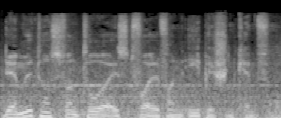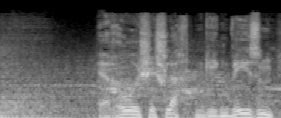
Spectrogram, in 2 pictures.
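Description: Deep-voiced male documentary narrator. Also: very animated, measured pace. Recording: loud music under the voice. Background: loud background music.

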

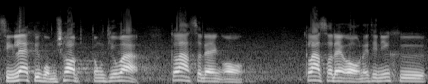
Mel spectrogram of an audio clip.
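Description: Earnest young man, quick polite speech. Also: fairly high pitch, slight background noise. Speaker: guest singer and workshop mentor. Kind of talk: presenter-style address to camera. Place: outdoors by a school building, then indoors at a music school.

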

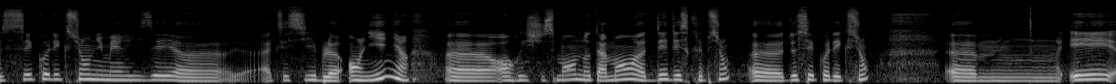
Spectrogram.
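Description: A middle-aged woman moderating a conference panel into a handheld mic, speaking haltingly with many fillers. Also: medium pitch, dark tone. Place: large conference stage indoors.

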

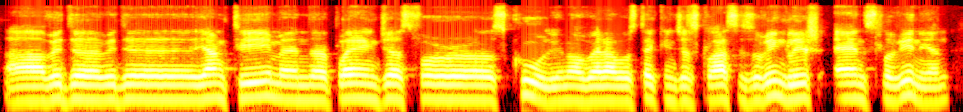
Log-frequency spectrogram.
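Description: A man in his thirties with a Czech accent talks haltingly, stopping and restarting his sentences. His voice is smooth and clean, recorded close and dry on a laptop mic at home. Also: fairly high pitch, flat delivery, dark tone, no echo. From Czech Republic. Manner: halting, many "uh" pauses and restarts. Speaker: guest basketball player. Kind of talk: casual interview answers. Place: indoor room at home. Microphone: video call laptop mic.

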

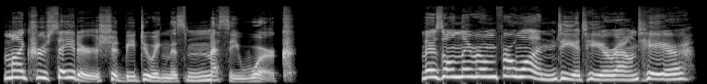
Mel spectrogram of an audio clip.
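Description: A vain young goddess from a video game, high-pitched and very slow, savoring her condescension. Her pompous, theatrical delivery swings widely in pitch, imperious yet playful. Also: big pitch swings, no echo, clean studio sound. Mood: haughty, smug. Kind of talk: video game character voice lines.

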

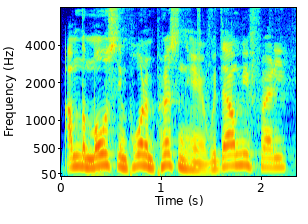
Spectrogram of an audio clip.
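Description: A man's voice: fairly high pitch, fast, close to an everyday voice. A young man playing a cheeky, smug student sound guy in a comedic radio play. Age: young adult. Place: small studio room, seated at a table with stage mic.

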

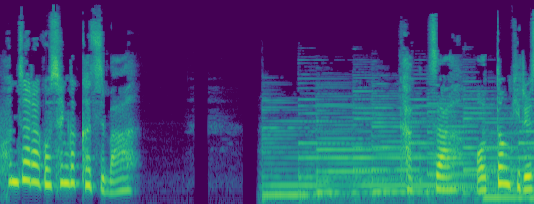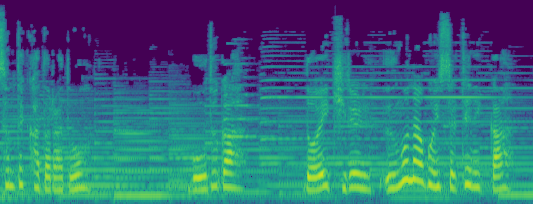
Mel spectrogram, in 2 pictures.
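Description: A woman's voice: high voice, animated, moderate pace, over music. A woman playing a determined, caring teenage girl idol trainee in an audio drama, earnest and heartfelt. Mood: encouraging. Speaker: amateur voice actor. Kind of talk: Korean audio drama acting.

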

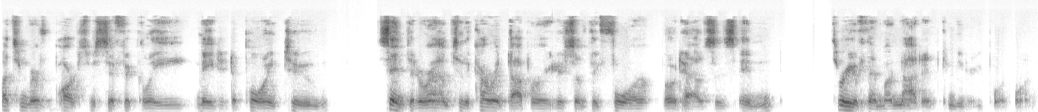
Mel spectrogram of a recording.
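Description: Man explaining a resolution, mellow voice. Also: on the low side, steady tone, rough recording. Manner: measured, explanatory, with frequent fillers. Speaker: committee chair presenting a resolution. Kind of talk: video-call board meeting. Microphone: video call.

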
